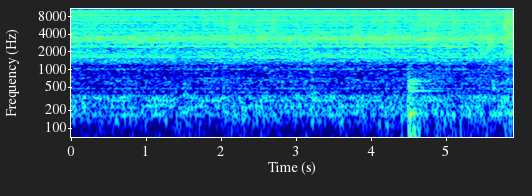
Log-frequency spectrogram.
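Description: Hot water running from a kitchen tap in a steady hiss as a microfiber cloth is wet under it, with a brief thump about four and a half seconds in.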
